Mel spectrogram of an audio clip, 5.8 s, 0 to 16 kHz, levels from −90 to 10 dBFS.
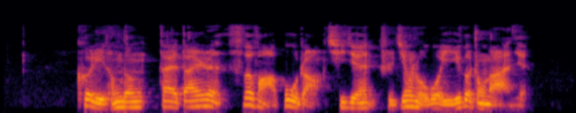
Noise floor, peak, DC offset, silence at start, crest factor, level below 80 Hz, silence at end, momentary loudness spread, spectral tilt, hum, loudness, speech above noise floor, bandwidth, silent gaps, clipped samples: -70 dBFS; -2 dBFS; under 0.1%; 0.8 s; 14 dB; -56 dBFS; 0.5 s; 7 LU; -7 dB/octave; none; -16 LUFS; 54 dB; 7.6 kHz; none; under 0.1%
